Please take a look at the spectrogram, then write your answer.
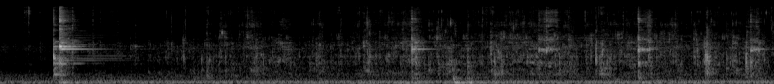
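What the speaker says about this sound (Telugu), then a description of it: "ఇలా ఉండలు కట్టకుండా తిప్పుకోవాలండి కొద్దిగా చిక్కబడే వరకు." Spoon stirring custard powder mixed in cold milk into a pot of milk on the stove, a sharp clink at the start, then soft, steady scraping and swirling near and fairly quiet, with no talking.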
